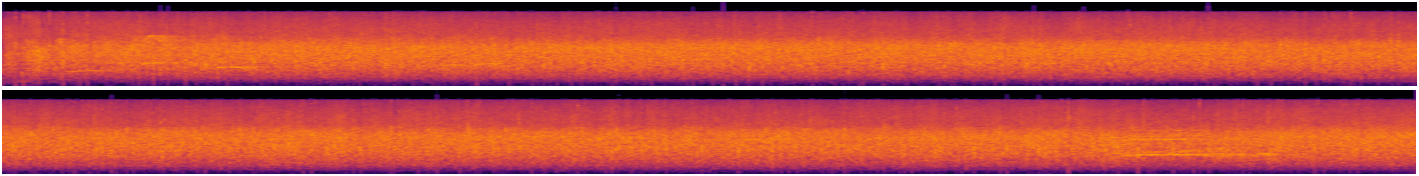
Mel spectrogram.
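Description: Audience applauding, breaking out suddenly and then going on steadily.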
